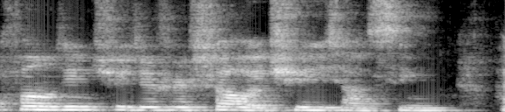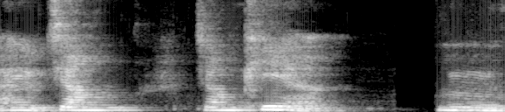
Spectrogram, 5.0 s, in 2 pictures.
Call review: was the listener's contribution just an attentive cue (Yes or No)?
No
